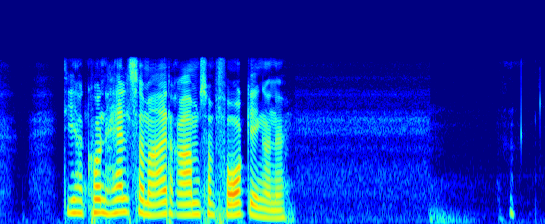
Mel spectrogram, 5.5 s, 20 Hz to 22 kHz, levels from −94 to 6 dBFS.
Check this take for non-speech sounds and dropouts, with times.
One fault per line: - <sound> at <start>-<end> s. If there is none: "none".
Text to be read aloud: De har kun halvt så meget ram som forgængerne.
none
